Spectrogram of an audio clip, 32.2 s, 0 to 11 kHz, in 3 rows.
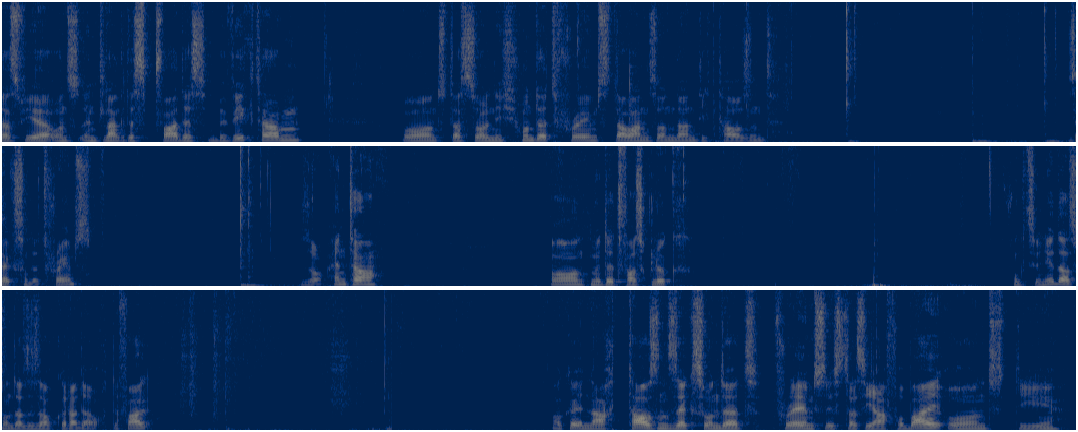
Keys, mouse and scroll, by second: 5.6 click, 7.1 KP_1, 7.5 KP_Add, 9.7 KP_6, 10.1 KP_0, 13.1 Return, 17.4 click.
